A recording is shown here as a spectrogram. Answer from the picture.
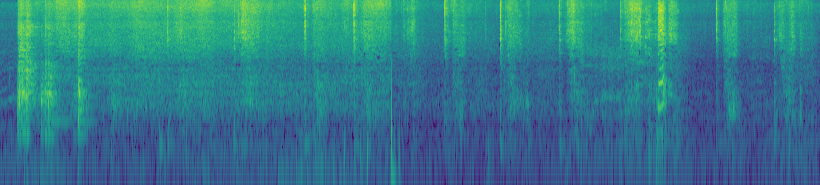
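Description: A metal spatula stirs and scrapes pork pieces around a steel kadai, with the steady sizzle of the meat frying in its masala. A few sharp metallic clanks ring out in the first second.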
